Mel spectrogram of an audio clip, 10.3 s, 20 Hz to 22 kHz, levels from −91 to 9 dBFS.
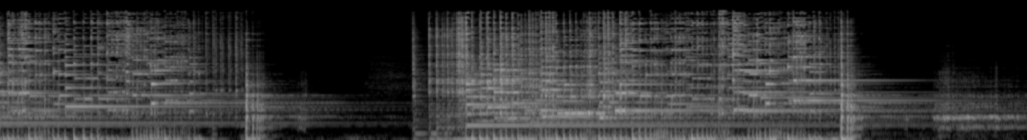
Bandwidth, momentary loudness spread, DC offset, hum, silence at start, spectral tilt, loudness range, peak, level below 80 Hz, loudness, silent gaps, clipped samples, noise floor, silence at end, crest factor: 17 kHz; 19 LU; under 0.1%; none; 0 s; -0.5 dB/octave; 7 LU; -6 dBFS; -44 dBFS; -29 LUFS; none; under 0.1%; -69 dBFS; 0.1 s; 26 dB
